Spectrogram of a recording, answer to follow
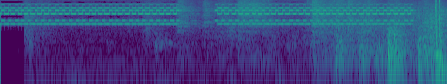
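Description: Telephone ringing with an electronic, trilling ring tone: two rings, the first breaking off about two seconds in and the second starting a moment later. A louder thud with shuffling noise comes near the end.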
